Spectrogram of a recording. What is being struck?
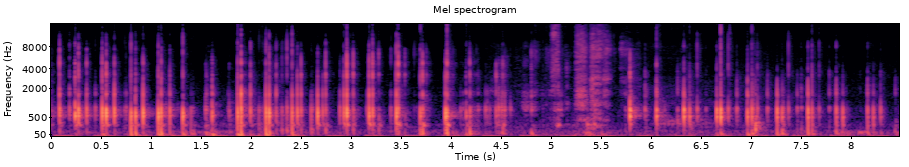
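Large hardcover book.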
